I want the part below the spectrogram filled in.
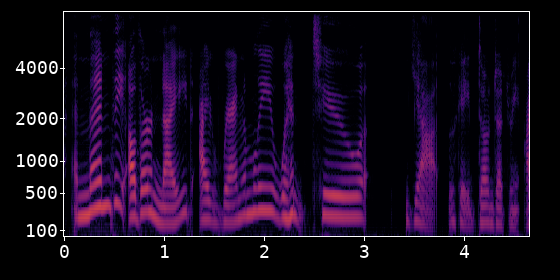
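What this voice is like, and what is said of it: Tired-sounding voice. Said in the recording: “my voice sounds a little tired, it's because it is ... I am definitely feeling it in my voice”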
